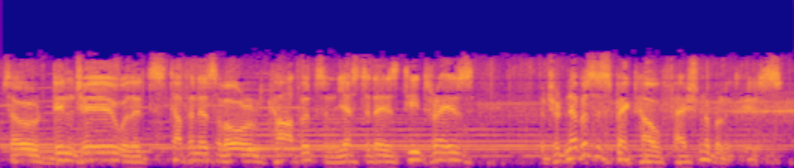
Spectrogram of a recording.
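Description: An actor playing a ship surgeon who narrates eerie tales in a 1940s radio drama, measured and brooding, on a dull old broadcast with music. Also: male voice, medium pitch, lively intonation, close to an everyday voice.

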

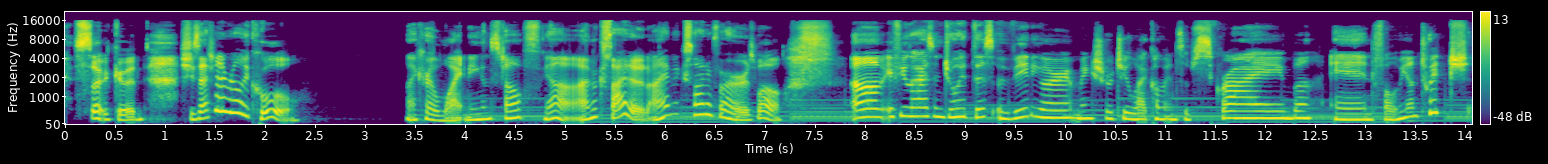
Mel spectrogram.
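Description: A woman's voice: medium pitch, vocal fry, warm tone. A young adult woman giving casual reaction commentary as the host of a video, recorded indoors. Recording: music behind the voice. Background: game trailer music.

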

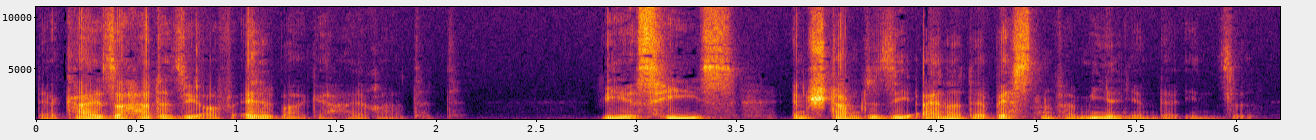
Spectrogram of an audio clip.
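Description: Low, husky male narrator. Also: fairly even intonation, normal speed. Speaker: audiobook narrator. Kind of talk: dramatized reading of satirical story.

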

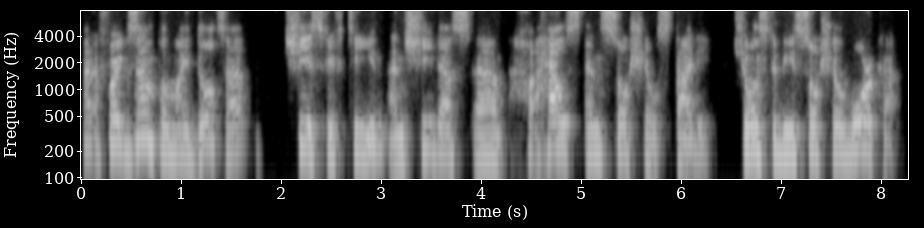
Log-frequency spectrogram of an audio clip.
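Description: A man in his forties with a Ukrainian accent, giving a prepared humorous speech at an online club meeting with dry humor and measured phrasing. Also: high voice, animated, slightly rough. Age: 40s. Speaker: club speaker. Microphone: video call.

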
